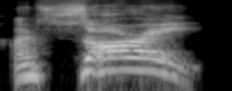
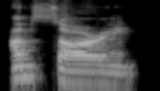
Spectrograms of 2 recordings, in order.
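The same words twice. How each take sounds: First: SORRY higher, louder and drawn out; emphatic repeat. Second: Said in the usual way. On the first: Real, not acted. Streamer repeating her apology mid-rant, stressing SORRY. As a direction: lean hard and slow on "sorry".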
